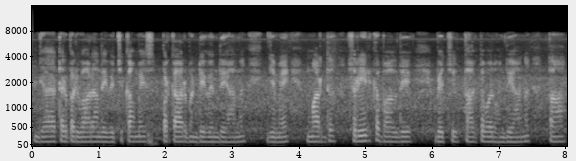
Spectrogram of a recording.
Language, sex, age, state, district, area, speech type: Punjabi, male, 18-30, Punjab, Bathinda, rural, spontaneous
